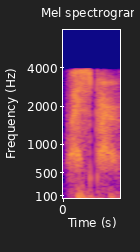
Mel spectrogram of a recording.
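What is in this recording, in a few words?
whisper, human voice; EGG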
